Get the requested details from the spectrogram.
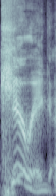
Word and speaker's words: Keurig: Keurig.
